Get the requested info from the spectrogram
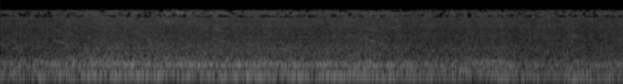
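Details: Gentle bee buzzing in a sunny flower meadow. A steady layered hum rises and fades a little as insects move about, backed by a constant breezy hiss.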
